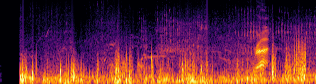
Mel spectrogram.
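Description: Wind buffeting the camera microphone outdoors, a loud rough rumble heaviest in the low end, starting after a brief gap. A short burst of a voice comes about five seconds in.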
